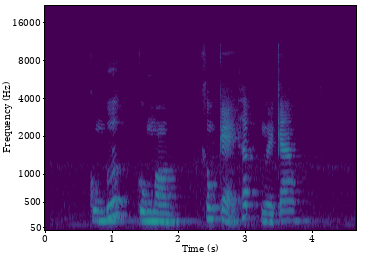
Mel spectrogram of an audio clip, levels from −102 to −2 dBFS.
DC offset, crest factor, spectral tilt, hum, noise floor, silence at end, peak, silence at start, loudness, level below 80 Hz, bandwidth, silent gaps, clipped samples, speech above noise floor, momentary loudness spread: under 0.1%; 18 dB; -7 dB/octave; none; under -90 dBFS; 0.7 s; -44 dBFS; 0.7 s; -60 LUFS; under -90 dBFS; 11 kHz; none; under 0.1%; over 31 dB; 9 LU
